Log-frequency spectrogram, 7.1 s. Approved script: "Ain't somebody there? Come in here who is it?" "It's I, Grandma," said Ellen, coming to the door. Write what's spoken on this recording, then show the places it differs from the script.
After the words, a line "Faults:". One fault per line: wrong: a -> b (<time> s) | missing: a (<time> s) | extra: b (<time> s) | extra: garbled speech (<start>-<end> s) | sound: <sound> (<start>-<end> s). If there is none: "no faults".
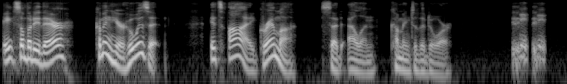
"Ain't somebody there? Come in here who is it?" "It's I, Grandma," said Ellen, coming to the door.
Faults:
sound: laugh (6.4-6.8 s)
